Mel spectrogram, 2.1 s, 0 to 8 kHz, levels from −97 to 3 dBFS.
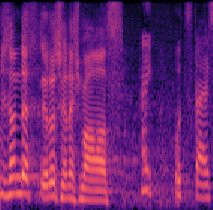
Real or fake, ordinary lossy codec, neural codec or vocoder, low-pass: fake; none; codec, 16 kHz, 2 kbps, X-Codec, HuBERT features, trained on general audio; none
